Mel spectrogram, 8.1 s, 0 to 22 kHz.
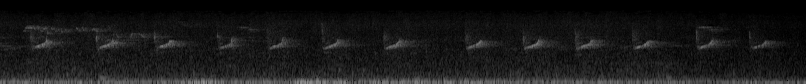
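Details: Eurasian nuthatch, a garden bird, giving its slow, rhythmic song: a steady series of clear, upslurred whistles, roughly one every 0.6 seconds, over a low rumble of background noise.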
